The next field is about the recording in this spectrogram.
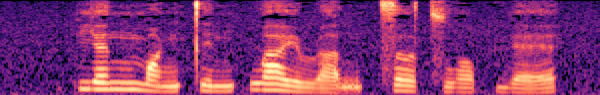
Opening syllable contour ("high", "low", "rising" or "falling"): high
